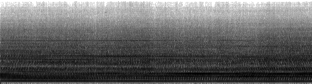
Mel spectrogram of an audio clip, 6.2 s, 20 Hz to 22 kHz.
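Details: Toyota 7M-GTE straight-six (MA70 build) after a four-month rebuild, no exhaust, intercooler bypassed, no idle air control valve. Loud raw steady drone with an even buzzing rasp and no misses at high idle; normal running.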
